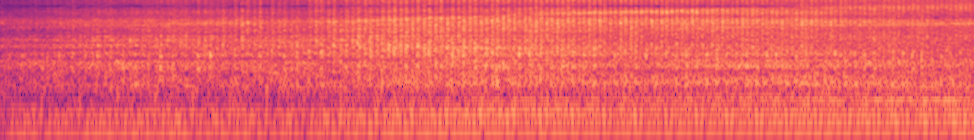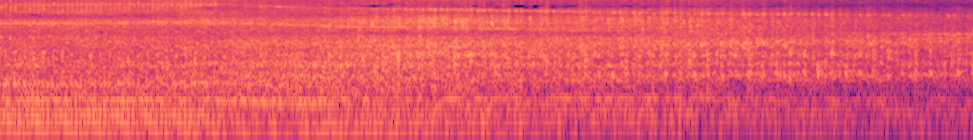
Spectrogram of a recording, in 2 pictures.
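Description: Train wheels clatter on the rails.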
